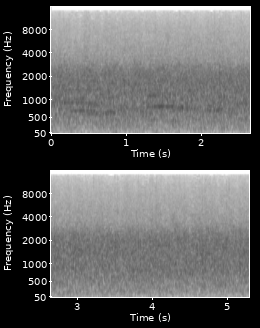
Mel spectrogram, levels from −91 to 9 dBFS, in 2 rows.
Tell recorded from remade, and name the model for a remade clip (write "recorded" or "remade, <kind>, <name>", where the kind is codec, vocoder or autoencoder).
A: recorded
